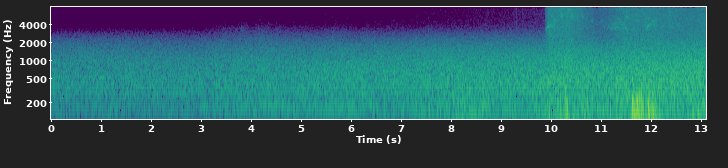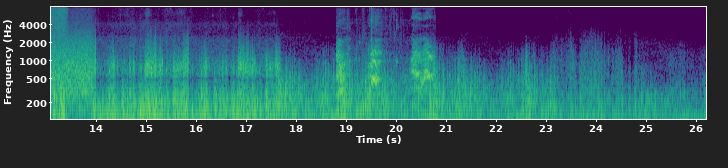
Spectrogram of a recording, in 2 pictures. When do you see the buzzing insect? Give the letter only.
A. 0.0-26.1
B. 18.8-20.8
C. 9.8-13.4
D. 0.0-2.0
C.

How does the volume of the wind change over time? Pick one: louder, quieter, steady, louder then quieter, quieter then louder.
louder then quieter.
